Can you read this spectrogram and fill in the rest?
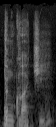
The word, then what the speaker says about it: Nkwachi: Nkwachi. Mm-hmm. Is that it? Am I saying it right? – Close enough.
